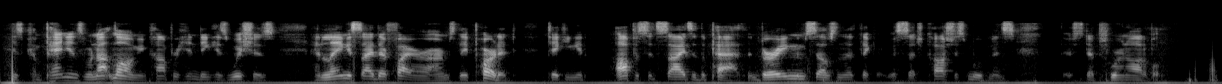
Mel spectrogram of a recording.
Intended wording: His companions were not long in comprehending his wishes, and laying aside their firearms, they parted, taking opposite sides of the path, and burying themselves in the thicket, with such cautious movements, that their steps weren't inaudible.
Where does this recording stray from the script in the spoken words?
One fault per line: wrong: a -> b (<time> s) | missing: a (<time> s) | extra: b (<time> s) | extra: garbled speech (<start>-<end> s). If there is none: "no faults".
wrong: weren't -> were (11.1 s)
